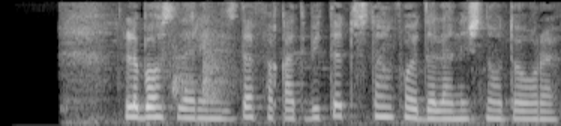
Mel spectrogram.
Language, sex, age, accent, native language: Uzbek, female, 18-24, Buxoro, Uzbek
